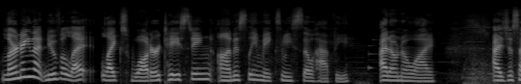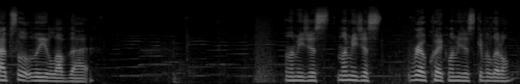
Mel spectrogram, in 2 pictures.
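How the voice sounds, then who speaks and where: A woman's voice: mid-range voice, moderate pace, pauses often, a bit bright, soft background music. A woman game streamer giving casual, playful, gushing live reaction commentary.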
